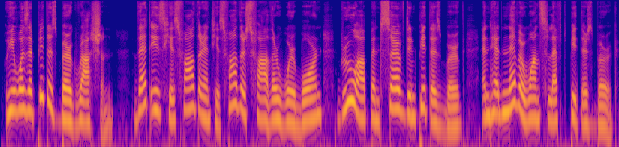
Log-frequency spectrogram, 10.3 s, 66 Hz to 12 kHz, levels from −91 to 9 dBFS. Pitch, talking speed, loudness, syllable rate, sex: 200 Hz, 155 wpm, -17 LUFS, 4.4 syllables/s, female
